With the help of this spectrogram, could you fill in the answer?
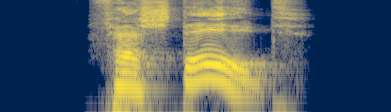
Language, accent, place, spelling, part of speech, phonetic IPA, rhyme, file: German, Germany, Berlin, verstellt, verb, [fɛɐ̯ˈʃtɛlt], -ɛlt, De-verstellt.ogg
- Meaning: 1. past participle of verstellen 2. inflection of verstellen: second-person plural present 3. inflection of verstellen: third-person singular present 4. inflection of verstellen: plural imperative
